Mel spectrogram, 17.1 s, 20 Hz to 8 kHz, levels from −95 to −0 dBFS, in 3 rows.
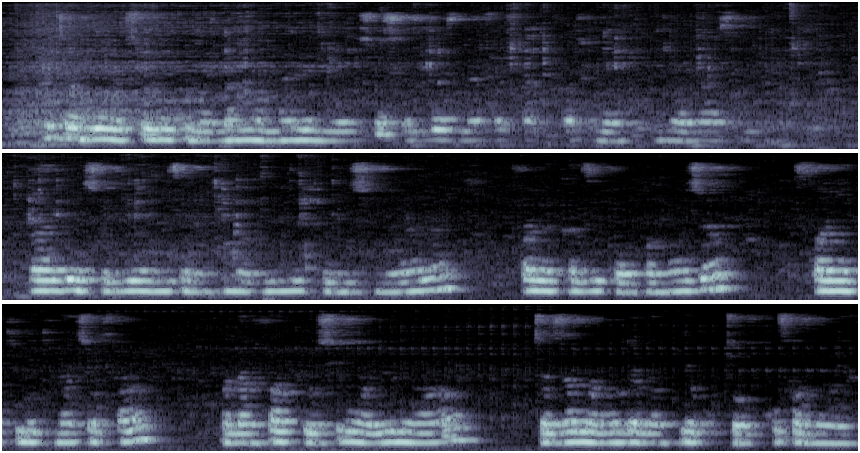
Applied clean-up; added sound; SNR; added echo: classical method WPE with log-MMSE.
